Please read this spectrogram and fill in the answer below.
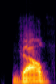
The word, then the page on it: valve: American English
